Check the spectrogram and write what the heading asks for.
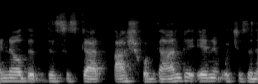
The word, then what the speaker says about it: ashwagandha: And it's ashwagandha. Did I pronounce that right? Yep, ashwagandha.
